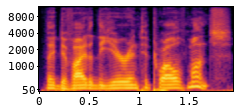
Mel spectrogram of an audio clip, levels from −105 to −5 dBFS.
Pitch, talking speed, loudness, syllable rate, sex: 125 Hz, 215 wpm, -16 LUFS, 6.1 syllables/s, male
